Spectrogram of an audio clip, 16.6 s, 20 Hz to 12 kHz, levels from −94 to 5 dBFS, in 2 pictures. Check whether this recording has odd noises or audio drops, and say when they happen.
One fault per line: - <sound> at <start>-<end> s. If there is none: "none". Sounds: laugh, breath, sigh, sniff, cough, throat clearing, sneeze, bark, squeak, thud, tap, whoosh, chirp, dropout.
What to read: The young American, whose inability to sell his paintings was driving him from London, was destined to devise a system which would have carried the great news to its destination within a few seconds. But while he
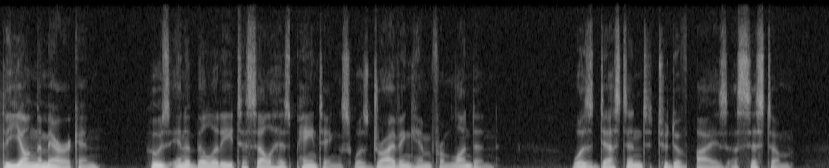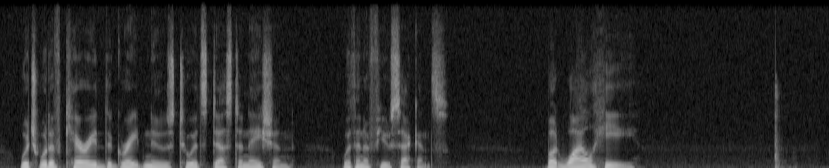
- dropout at 6.9-7.0 s
- tap at 16.0-16.3 s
